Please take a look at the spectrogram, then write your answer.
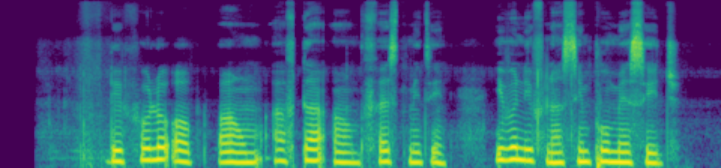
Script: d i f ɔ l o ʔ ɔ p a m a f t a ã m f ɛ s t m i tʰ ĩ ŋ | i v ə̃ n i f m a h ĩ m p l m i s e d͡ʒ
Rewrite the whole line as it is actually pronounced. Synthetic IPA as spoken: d e f ɔ l o ʔ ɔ p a m a f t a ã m f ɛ s t m i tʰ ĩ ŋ | i v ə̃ n i f n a s ĩ m p l m ɛ s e d͡ʒ

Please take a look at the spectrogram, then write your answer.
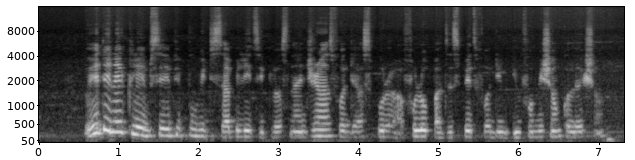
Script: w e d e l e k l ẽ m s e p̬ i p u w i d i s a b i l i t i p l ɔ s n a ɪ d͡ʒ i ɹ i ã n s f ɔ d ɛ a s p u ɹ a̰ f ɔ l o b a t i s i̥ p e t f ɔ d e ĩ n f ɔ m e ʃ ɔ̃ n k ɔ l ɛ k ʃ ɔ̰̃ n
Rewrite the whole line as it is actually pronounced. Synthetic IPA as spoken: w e d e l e k l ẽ m s e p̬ i p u w i d i s a b i l i t i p l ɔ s n a ɪ d͡ʒ i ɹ i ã n s f ɔ d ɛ a s p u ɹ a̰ f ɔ l o p a t i s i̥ p e t f ɔ d i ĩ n f ɔ m e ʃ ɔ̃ n k ɔ l ɛ k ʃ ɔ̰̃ n

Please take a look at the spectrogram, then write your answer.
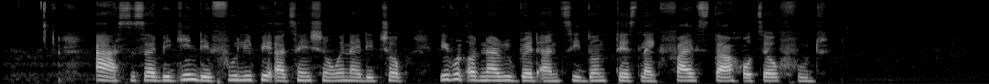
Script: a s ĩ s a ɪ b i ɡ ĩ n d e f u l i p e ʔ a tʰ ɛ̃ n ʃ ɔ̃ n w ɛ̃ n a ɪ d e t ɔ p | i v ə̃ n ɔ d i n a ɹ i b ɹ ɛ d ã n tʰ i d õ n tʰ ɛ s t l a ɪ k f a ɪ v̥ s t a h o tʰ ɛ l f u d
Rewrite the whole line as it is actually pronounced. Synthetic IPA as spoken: a s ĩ s a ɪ b i ɡ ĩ n d e f u l i p e ʔ a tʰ ɛ̃ n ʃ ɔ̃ n w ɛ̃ n a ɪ d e t͡ʃ ɔ p | i v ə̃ n ɔ d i n a ɹ i b ɹ ɛ d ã n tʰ i d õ n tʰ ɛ s t l a ɪ k f a ɪ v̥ s t a h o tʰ ɛ l f u d

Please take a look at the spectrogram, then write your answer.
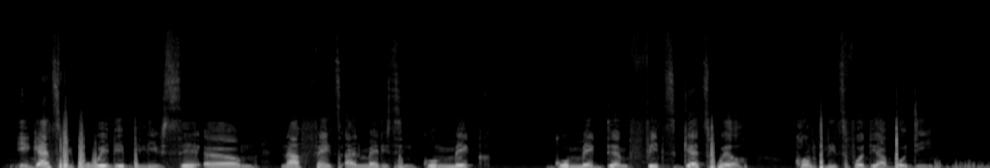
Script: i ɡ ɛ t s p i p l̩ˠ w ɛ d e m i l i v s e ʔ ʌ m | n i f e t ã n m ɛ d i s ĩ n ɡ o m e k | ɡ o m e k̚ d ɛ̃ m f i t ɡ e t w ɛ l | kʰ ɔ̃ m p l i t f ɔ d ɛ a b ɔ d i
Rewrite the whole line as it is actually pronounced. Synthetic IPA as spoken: i ɡ ɛ t s p i p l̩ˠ w e d e b i l i v s e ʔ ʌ m | n a f e t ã n m ɛ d i s ĩ n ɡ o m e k | ɡ o m e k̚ d ɛ̃ m f i t ɡ ɛ t w ɛ l | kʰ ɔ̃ m p l i t f ɔ d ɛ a b ɔ d i

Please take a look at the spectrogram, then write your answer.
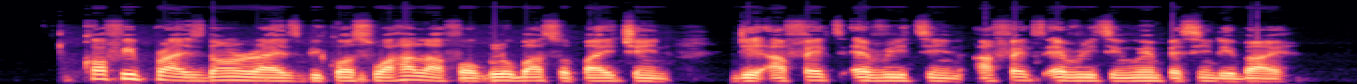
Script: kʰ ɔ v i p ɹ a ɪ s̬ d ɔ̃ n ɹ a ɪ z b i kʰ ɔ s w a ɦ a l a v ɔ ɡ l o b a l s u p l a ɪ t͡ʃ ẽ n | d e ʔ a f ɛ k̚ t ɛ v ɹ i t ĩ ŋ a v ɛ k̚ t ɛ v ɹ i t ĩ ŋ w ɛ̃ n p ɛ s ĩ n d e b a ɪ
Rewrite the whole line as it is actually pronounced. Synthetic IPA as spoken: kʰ ɔ f i p ɹ a ɪ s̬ d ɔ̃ n ɹ a ɪ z b i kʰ ɔ s w a ɦ a l a f ɔ ɡ l o b a l s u p l a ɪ t͡ʃ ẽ n | d e ʔ a f ɛ k̚ t ɛ v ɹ i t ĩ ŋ a f ɛ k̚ t ɛ v ɹ i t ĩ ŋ w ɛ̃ n p ɛ s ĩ n d e b a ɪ

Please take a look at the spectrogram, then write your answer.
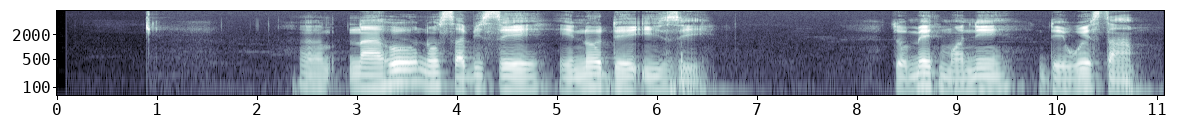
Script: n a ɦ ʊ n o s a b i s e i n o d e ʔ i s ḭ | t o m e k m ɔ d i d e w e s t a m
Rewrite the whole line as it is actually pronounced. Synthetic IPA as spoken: n a ɦ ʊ n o s a b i s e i n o d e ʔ i z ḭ | t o m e k m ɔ n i d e w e s t a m

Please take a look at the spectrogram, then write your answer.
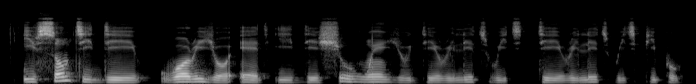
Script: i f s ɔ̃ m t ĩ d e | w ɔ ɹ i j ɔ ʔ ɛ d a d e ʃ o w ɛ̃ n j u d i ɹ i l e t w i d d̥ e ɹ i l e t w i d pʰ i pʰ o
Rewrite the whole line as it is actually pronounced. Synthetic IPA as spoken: i f s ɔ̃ m t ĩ d e | w ɔ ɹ i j ɔ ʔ ɛ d i d e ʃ o w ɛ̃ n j u d e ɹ i l e t w i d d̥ e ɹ i l e t w i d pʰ i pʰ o

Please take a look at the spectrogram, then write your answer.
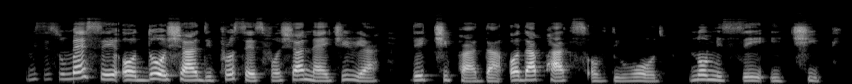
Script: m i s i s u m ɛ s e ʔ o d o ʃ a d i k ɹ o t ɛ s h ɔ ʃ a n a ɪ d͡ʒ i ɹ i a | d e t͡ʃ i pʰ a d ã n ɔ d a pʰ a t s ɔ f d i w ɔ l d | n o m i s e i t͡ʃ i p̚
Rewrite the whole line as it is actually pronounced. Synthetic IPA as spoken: m i s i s u m ɛ s e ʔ ɔ d o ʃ a d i p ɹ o s ɛ s f ɔ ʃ a n a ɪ d͡ʒ i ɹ i a | d e t͡ʃ i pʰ a d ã n ɔ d a pʰ a t s ɔ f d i w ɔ l d | n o m i s e i t͡ʃ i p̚

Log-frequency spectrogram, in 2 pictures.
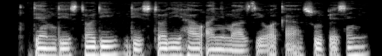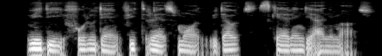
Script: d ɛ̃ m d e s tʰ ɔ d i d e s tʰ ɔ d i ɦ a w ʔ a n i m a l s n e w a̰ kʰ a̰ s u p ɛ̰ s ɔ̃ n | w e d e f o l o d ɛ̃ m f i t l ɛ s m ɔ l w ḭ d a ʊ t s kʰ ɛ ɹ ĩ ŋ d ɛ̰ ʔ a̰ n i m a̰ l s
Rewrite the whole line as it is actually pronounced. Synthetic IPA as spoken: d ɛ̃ m d e s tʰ ɔ d i d e s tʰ ɔ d i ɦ a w ʔ a n i m a l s d e w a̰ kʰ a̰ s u p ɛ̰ s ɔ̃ n | w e d e f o l o d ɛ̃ m f i t ɹ ɛ s m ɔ l w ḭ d a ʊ t s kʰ ɛ ɹ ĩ ŋ d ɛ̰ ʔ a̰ n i m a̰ l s

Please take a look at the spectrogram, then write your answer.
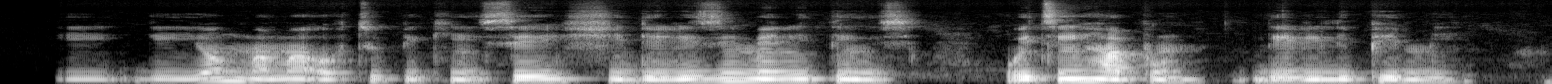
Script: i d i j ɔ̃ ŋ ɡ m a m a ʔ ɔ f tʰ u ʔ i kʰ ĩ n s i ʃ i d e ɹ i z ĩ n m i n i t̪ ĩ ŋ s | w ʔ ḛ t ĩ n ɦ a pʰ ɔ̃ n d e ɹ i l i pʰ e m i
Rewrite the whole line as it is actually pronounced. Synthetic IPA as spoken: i d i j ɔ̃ ŋ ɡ m a m a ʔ ɔ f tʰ u p i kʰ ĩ n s e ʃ i d e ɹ i z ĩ n m ɛ n i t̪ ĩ ŋ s | w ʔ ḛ t ĩ n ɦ a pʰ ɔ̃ n d e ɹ i l i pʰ e m i

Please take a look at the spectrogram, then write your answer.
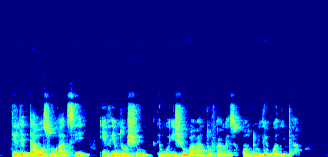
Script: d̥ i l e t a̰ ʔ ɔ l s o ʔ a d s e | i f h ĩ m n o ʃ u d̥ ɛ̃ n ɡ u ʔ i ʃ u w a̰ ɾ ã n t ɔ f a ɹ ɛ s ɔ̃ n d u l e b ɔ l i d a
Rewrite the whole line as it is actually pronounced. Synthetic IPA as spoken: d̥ i l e t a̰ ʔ ɔ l s o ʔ a d s e | i f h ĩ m n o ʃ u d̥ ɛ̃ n ɡ o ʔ i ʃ u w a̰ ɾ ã n t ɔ f a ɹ ɛ s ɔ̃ n d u l e b ɔ l i d a

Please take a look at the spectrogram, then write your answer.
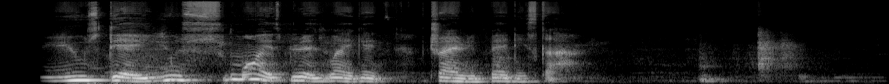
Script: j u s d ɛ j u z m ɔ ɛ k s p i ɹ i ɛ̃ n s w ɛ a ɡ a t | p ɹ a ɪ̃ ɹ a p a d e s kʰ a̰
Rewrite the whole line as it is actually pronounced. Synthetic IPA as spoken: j u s d ɛ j u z m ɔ ɛ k s p i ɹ i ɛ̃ n s w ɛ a ɡ ɛ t | t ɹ a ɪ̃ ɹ i p ɛ d i s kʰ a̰

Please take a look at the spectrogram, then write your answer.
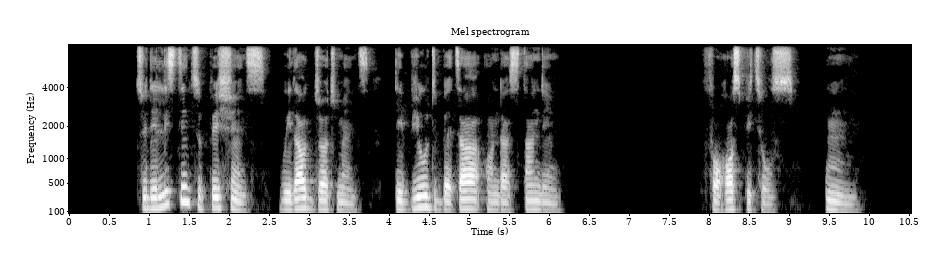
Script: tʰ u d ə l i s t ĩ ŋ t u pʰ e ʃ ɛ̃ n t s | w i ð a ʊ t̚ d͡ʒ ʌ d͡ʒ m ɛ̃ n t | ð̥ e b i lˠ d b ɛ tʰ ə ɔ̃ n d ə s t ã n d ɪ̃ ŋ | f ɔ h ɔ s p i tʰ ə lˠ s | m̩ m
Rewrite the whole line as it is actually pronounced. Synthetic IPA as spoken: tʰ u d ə l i s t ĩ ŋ t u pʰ e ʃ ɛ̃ n t s | w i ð a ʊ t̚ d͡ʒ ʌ d͡ʒ m ɛ̃ n t | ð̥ e b i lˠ d b ɛ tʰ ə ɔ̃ n d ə s t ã n d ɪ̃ ŋ | f ɔ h ɔ s p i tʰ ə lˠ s | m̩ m

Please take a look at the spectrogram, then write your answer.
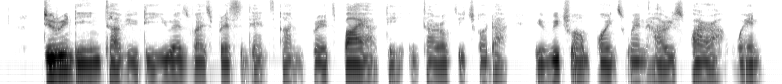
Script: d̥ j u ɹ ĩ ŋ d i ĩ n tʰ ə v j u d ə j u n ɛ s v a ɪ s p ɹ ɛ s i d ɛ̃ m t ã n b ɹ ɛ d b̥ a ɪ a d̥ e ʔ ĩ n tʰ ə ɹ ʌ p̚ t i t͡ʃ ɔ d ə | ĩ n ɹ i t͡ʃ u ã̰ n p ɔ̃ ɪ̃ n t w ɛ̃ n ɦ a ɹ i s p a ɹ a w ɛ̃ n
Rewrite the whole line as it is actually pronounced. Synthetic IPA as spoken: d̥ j u ɹ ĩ ŋ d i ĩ n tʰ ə v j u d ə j u ɛ s v a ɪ s p ɹ ɛ s i d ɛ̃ n t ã n b ɹ ɛ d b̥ a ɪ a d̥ e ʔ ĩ n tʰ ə ɹ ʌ p̚ t i t͡ʃ ɔ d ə | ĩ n ɹ i t͡ʃ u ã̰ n p ɔ̃ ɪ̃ n t w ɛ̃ n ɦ a ɹ i s p a ɹ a w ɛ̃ n

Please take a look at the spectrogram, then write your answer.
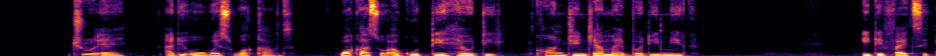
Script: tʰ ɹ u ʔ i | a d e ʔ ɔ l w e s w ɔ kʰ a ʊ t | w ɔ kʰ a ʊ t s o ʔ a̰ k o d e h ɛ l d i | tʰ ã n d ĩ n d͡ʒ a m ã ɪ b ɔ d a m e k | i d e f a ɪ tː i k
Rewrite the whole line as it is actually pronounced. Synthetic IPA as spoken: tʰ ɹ u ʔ ɛ | a d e ʔ ɔ l w e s w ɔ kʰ a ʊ t | w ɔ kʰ a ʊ t s o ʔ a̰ ɡ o d e h ɛ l d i | kʰ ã n d͡ʒ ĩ n d͡ʒ a m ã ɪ b ɔ d i m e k | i d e f a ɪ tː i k

